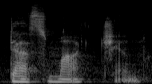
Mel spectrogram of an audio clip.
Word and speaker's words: Dastmalchian: Um, I never thought that I would get to be in a casket next to David Dastmalchian.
